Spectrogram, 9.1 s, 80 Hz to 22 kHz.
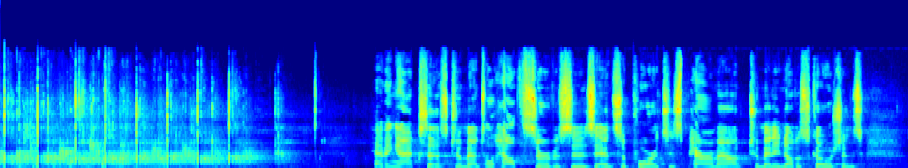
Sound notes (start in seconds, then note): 3.7 applause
